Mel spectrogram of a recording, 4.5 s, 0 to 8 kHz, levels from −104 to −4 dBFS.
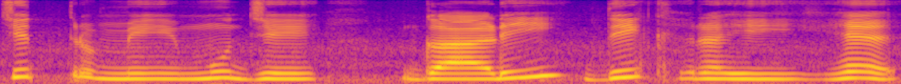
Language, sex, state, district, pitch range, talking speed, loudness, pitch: Hindi, female, Madhya Pradesh, Katni, 195-225 Hz, 95 wpm, -16 LUFS, 200 Hz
